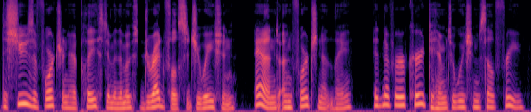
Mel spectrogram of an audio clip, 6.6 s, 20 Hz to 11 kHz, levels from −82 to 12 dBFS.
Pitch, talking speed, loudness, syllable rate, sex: 185 Hz, 210 wpm, -17 LUFS, 6.2 syllables/s, female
